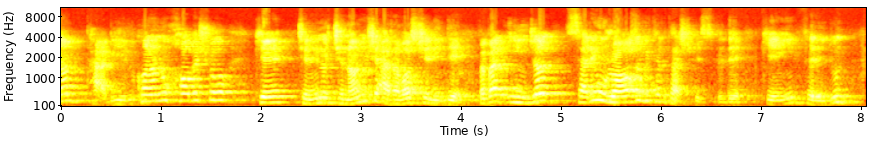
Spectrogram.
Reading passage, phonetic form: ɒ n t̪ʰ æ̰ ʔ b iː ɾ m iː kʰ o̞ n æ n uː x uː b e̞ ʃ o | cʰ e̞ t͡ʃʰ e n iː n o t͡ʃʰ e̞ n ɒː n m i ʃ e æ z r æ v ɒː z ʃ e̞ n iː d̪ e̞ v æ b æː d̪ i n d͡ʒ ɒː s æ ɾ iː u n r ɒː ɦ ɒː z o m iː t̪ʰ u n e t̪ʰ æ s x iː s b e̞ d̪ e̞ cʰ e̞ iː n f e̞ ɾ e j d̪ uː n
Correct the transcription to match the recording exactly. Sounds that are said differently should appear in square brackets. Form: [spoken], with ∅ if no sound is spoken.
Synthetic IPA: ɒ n t̪ʰ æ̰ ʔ b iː ɾ m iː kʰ o̞ n æ n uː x [ɒː] b e̞ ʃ o | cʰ e̞ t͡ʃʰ e n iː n o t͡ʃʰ e̞ n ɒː n m i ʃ e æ z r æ v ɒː z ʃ e̞ n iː d̪ e̞ v æ b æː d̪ i n d͡ʒ ɒː s æ ɾ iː u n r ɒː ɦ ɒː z o m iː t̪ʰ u n e t̪ʰ æ [ʃ] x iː s b e̞ d̪ e̞ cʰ e̞ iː n f e̞ ɾ e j d̪ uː n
